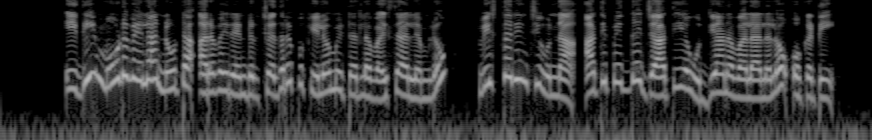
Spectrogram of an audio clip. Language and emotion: Telugu, neutral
